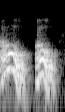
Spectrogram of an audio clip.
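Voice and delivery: high, lightly surprised oh; a touch of retold surprise; mock surprise.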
